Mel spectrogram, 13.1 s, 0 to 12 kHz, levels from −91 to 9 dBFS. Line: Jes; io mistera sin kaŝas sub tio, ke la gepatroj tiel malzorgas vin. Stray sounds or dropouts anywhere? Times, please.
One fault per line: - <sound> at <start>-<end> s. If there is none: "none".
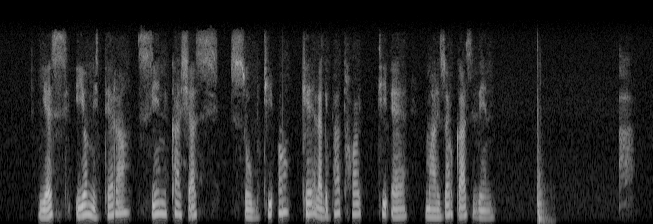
- thud at 10.7-11.1 s
- laugh at 12.4-12.7 s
